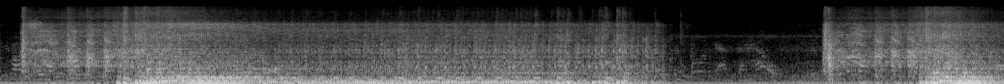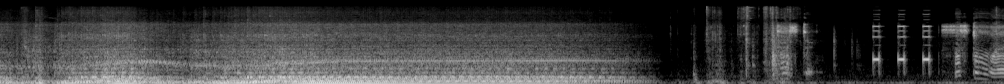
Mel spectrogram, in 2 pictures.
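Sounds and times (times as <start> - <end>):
car engine revving unevenly: 0.7 - 6.6, 9.0 - 16.6.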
